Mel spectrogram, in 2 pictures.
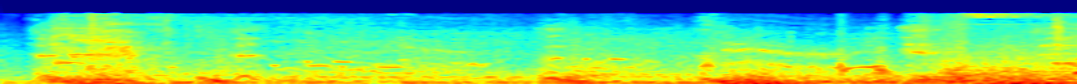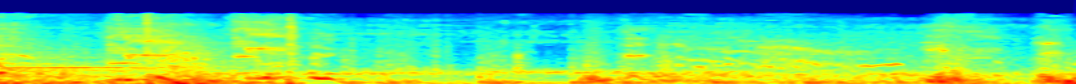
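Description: Swords clash and slash in a fast game fight.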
